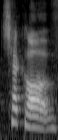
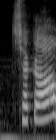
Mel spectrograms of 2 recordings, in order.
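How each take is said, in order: First: The name is said with Polish-style pronunciation. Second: The name is said without Polish-style pronunciation.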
